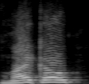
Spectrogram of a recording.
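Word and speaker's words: Mico: Is that pronounced Miko or Miko? It's Miko.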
